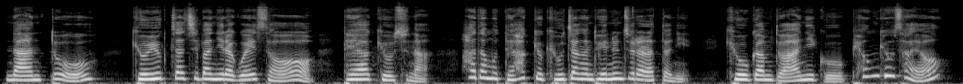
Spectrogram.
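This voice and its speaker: Woman doing a snobbish mistress, high-pitched, loud, haughty, mocking, storybook villain. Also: very animated, unhurried, hardly any pauses. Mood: sneering. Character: snobbish sneering middle-aged mistress, greedy.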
